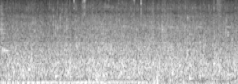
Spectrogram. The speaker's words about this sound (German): An der Röschmühle fließt ein Teil des Mühlbachwassers wieder in die Pegnitz.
